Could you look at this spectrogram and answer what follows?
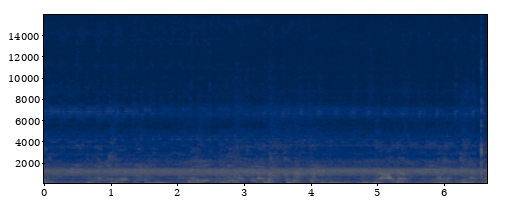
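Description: Electric hair clippers buzz steadily throughout, held close, while cutting bulk using the clipper-over-comb technique during a combed-back haircut with middle part; a voice talks faintly underneath.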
